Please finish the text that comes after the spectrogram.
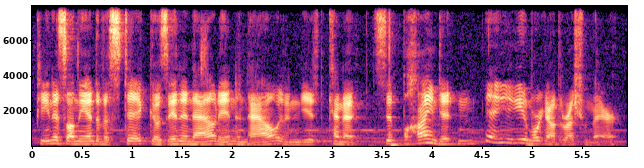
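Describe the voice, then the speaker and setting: A man's voice: a little high, quick pace, a bit bright, soft background music. A man hosting and playing a tabletop roleplaying game, chatting casually in a rambling, stammering, jokey way.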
